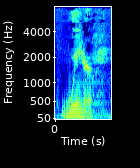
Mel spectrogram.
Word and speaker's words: Weiner: Last week I mispronounced the gentleman's name, Weiner, and unfortunately he actually pronounces it Weiner.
